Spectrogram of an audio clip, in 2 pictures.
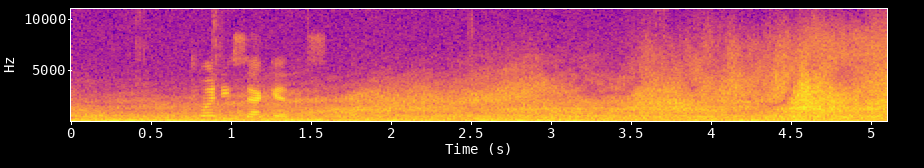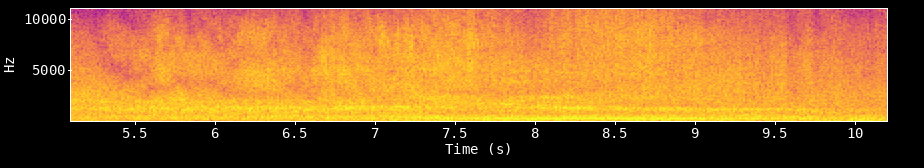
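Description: Electric-powered 86-inch RC Skyraider model making a low pass: the whir of its motor and large propeller swells over several seconds and is loudest near the end as it flies close.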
